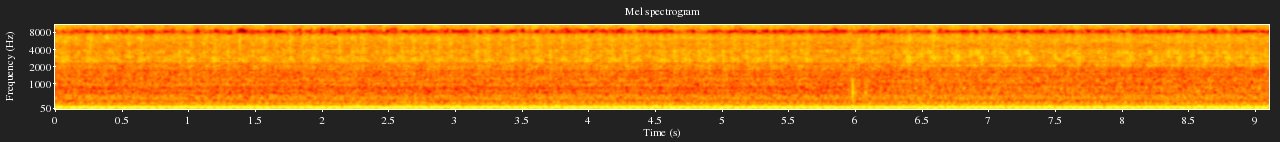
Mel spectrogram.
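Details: Cammed Pontiac G8 GT V8 with Stainless Works headers, GESI high-flow cats and OEM mid exhaust connection idling with deep choppy lumpy lope, exhaust leak just before the mid muffler.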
